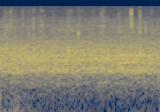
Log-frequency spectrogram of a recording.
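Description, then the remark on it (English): A loud, dense roar of crowd cheering and applause fills the entire moment, steady, with no individual voices standing out, as fans empty the stands after Williams wins a basketball game against Amherst with a buzzer three-pointer in Williamstown. “Williams has won it. And the crowd empties the stands.”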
